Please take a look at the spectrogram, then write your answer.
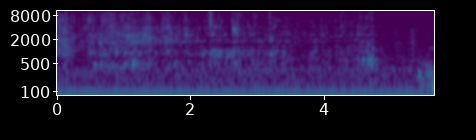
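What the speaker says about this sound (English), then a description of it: "I'm going to go ahead and pour in the hot water that I had from the lids" Hot water pours steadily into a pressure canner, a continuous faint splashing rush with a low hum underneath, lasting several seconds.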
